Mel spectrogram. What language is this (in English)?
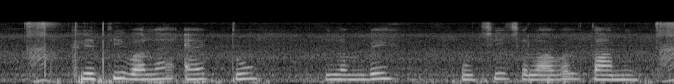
Bhojpuri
